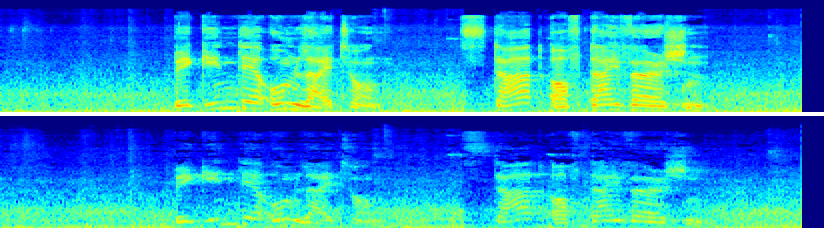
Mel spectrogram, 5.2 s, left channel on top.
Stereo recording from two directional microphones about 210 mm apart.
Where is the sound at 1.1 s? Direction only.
35° left (ahead or behind).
